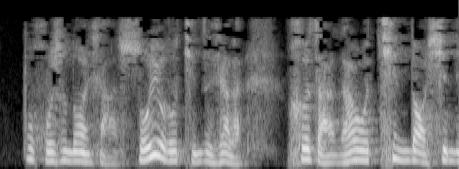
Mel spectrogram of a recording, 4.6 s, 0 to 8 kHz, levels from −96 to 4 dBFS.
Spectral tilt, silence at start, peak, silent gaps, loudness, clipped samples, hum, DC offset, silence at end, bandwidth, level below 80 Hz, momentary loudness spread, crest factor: -10.5 dB/octave; 0.25 s; -2 dBFS; none; -15 LUFS; under 0.1%; none; under 0.1%; 0 s; 5.8 kHz; -54 dBFS; 12 LU; 14 dB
